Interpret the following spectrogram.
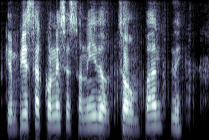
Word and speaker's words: tzompantli: Tenemos TS, que no es del español, pero es muy fácil de hacer porque es el mismo que tenemos en la palabra pizza, nada más que acá la tenemos en palabras como tzompantli.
